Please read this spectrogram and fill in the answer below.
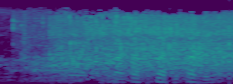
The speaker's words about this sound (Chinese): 看见了吗？大家都鼓掌了。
